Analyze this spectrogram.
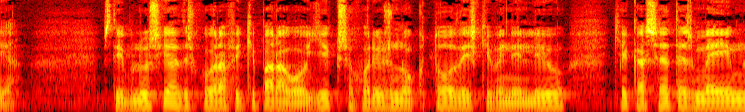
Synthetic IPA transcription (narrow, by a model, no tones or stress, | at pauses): ɐ | st̪iblusiɐðisko̞ɣɾɐficipɐɾɐɣo̞ʝikse̞xo̞ɾizuno̞kt̪o̞ðisciviniliuce̞kɐse̞t̪e̞zme̞imn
